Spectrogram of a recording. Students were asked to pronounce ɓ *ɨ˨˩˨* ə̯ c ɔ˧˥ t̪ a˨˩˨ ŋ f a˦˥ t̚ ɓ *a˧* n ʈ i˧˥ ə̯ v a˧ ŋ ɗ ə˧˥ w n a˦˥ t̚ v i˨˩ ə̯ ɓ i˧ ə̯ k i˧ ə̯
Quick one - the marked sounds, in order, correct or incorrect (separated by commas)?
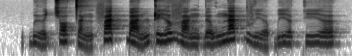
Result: incorrect, incorrect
